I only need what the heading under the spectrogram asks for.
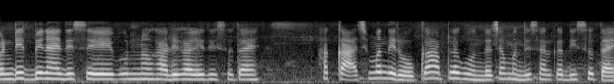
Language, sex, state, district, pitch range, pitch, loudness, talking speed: Marathi, female, Maharashtra, Gondia, 230-260 Hz, 245 Hz, -14 LUFS, 195 wpm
